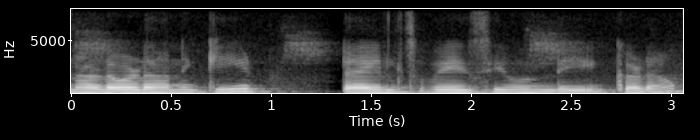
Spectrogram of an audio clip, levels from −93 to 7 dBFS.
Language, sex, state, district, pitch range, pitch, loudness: Telugu, female, Telangana, Mahabubabad, 205-220 Hz, 210 Hz, -16 LUFS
